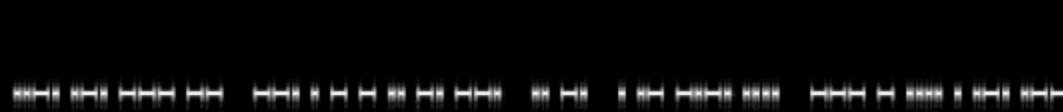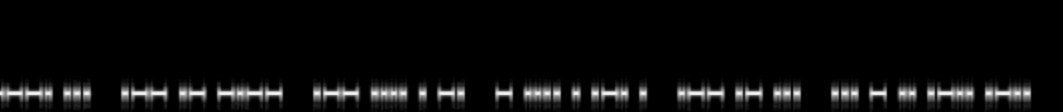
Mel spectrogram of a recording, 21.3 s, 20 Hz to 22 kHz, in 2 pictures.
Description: Morse code, heard as a keyed tone, about 25 wpm, 600 Hz. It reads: FROM GETTING IN EACH OTHER'S WAY WHEN THERE WAS STILL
